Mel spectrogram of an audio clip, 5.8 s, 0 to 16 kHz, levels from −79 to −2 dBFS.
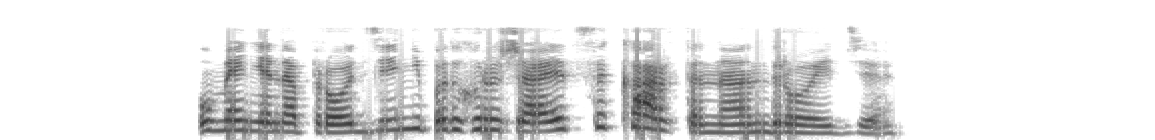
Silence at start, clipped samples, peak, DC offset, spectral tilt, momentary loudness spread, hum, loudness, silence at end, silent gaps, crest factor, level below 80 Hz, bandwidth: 1 s; under 0.1%; -6 dBFS; under 0.1%; -4.5 dB/octave; 8 LU; none; -23 LUFS; 1.3 s; none; 20 dB; -58 dBFS; 8 kHz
